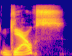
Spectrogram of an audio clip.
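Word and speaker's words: Gyaos: Gaus.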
